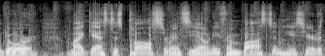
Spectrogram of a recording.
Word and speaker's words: Cirincione: Cirincione, if you want to pronounce it in Italian.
